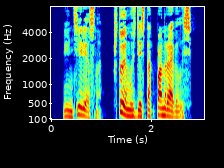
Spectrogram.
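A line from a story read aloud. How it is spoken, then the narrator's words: Displeased grunt. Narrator (Russian): недовольно хмыкнул Фэш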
